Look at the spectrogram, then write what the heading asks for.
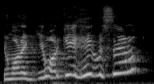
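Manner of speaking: high, loud crowd hype; hype call. Acted. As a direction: pump up the crowd. Announcer hyping the crowd.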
